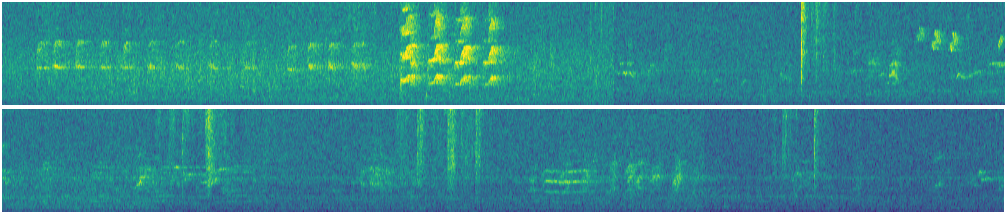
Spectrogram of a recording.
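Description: Birds calling: a run of four loud chirps about four seconds in, then scattered faint chirps and light clicks, over a steady hiss that drops away about six seconds in.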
